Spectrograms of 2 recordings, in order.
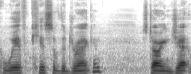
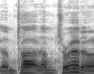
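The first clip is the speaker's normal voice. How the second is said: usual speaking voice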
